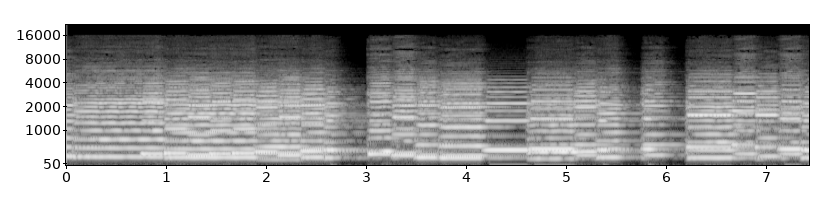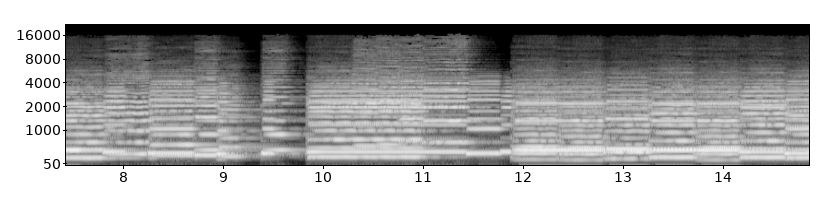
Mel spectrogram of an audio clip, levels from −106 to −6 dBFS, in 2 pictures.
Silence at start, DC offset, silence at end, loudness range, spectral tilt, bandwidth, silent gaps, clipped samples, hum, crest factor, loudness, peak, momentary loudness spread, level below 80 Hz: 0 s; under 0.1%; 0 s; 2 LU; -4.5 dB/octave; 14.5 kHz; none; under 0.1%; none; 14 dB; -16 LUFS; -2 dBFS; 7 LU; -70 dBFS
